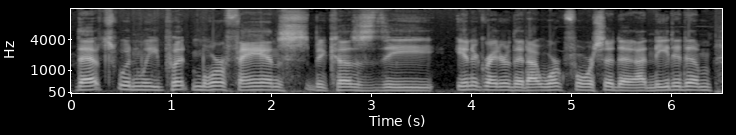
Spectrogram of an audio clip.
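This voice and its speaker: An older man who runs a farm, interviewed outside, speaking plainly and haltingly with "uh" and "you know". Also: on the high side, fairly even intonation, mellow, clean tone. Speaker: farmer. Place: outdoors by a farm building.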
